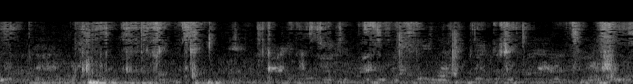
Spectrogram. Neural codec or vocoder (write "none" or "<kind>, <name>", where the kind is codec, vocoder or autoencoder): none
